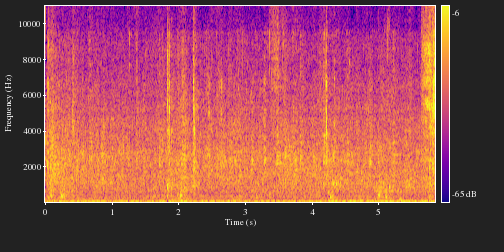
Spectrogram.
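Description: Close-miked chewing and sucking of boiled sea snail meat, with scattered small wet clicks, over a steady low wind rumble on the microphone.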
